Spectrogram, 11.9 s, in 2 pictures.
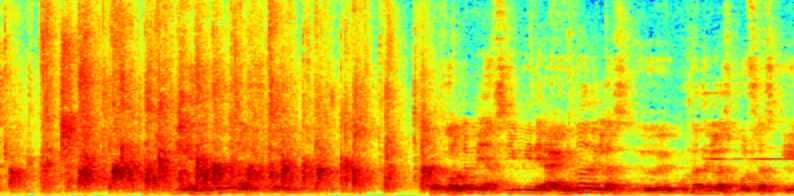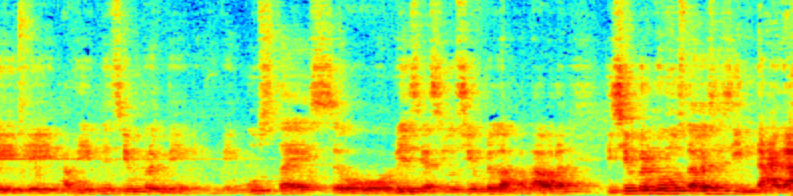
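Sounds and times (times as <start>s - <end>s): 
audience applause: 0.0s - 3.3s
speech: 1.4s - 2.6s, 3.2s - 11.8s.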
